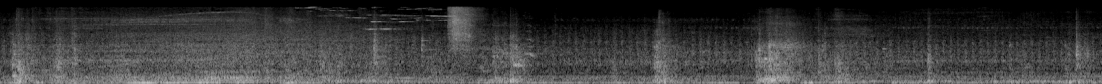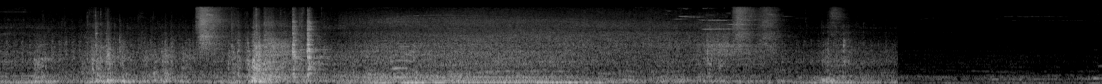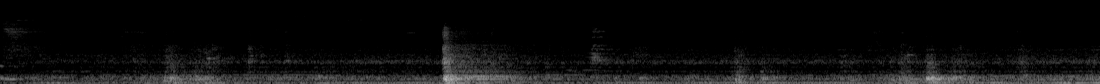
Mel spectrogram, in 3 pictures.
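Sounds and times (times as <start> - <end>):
garbage truck diesel engine running: 0.0 - 20.0
air brake hisses: 4.4 - 4.9, 13.0 - 13.4, 18.2 - 19.0, 21.9 - 22.6.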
